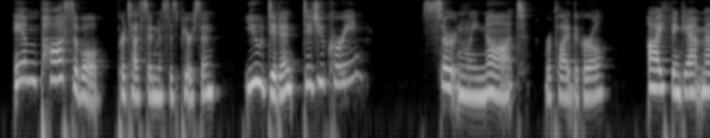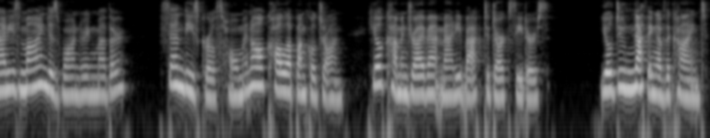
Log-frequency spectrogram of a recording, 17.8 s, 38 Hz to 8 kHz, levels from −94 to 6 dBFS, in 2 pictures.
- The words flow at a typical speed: Yes, average, 160 wpm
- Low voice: No, high, 220 Hz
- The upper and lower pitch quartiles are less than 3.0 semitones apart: No, average, 5.2 semitones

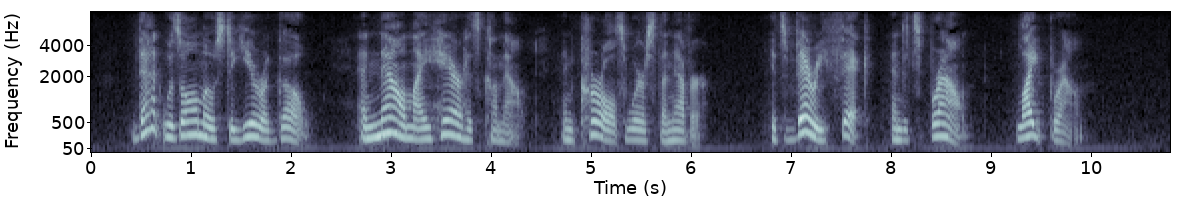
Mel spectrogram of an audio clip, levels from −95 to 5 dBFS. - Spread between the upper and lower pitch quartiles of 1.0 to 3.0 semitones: No, average, 5.1 semitones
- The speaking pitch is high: Yes, high, 205 Hz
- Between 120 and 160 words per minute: Yes, average, 145 wpm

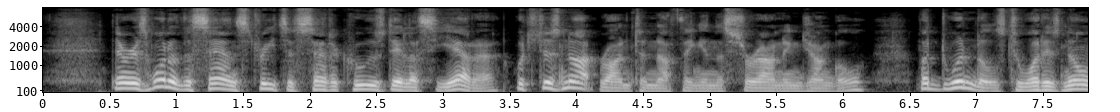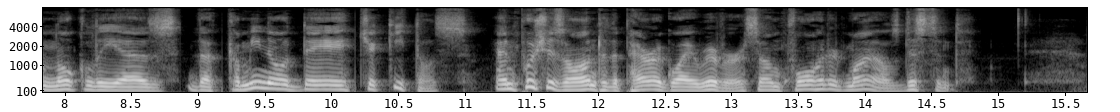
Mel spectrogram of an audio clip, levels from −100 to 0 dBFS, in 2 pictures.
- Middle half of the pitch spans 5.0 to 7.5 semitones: Yes, average, 5.3 semitones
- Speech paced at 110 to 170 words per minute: No, average, 185 wpm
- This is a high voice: No, low, 135 Hz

